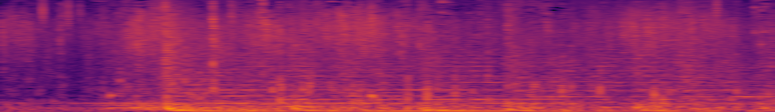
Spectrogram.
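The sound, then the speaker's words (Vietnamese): A war horse charges into battle, its rapid hoofbeats making loud, low thudding clip-clops that run on without pause. “chụp lấy đao mới được dâng lên, sau đó thúc ngựa phóng thẳng ra ngoài, trực chỉ lao đến chỗ Lý Thương Vi.”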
